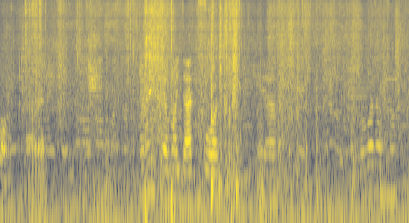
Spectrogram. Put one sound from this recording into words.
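Stiff paper rustles as a hand lifts dried fish from a box.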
